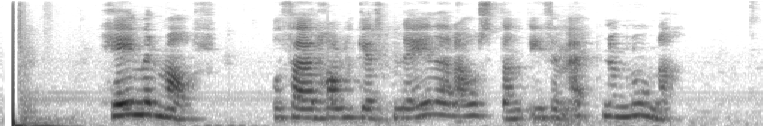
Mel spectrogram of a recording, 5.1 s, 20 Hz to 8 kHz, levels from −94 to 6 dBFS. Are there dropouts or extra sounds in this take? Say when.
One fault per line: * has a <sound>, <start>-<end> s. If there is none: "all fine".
all fine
